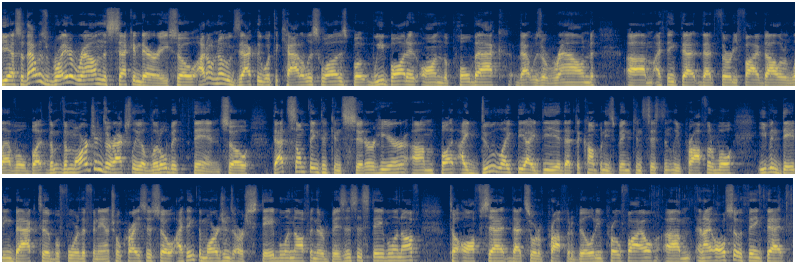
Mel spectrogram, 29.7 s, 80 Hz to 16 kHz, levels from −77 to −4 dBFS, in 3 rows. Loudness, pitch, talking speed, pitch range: -19 LUFS, 135 Hz, 200 wpm, 125-150 Hz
